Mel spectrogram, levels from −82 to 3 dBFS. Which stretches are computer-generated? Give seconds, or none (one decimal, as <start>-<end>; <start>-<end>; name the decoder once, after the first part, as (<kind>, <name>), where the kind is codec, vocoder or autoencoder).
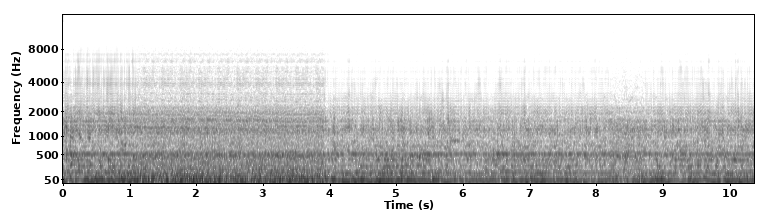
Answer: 0.0-1.1 (vocoder, BigVGAN v2); 3.9-8.2; 8.7-10.4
